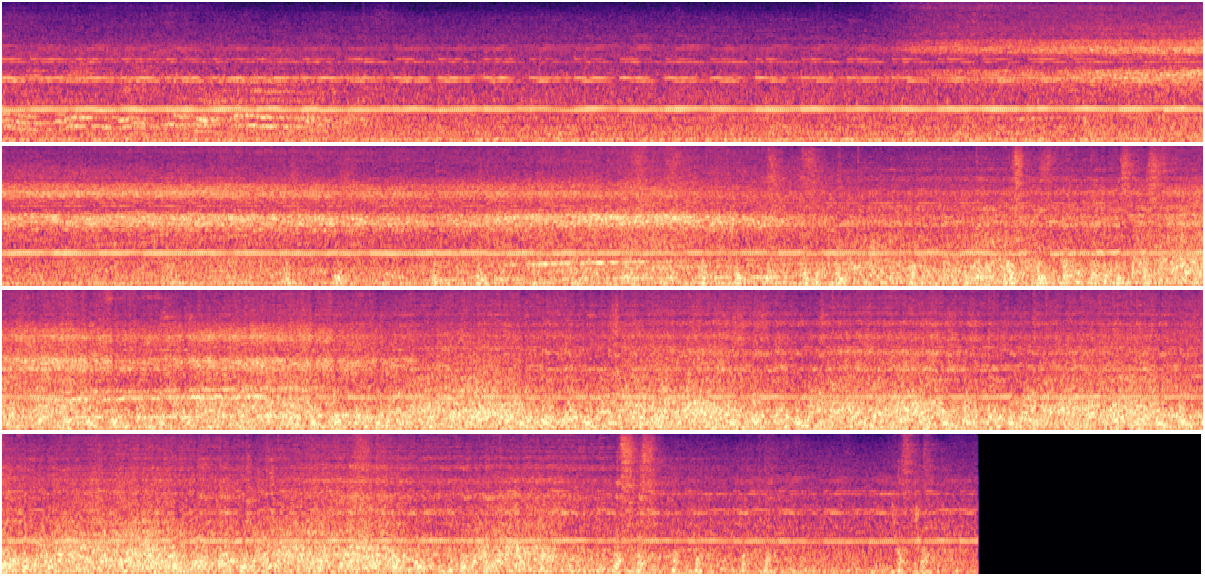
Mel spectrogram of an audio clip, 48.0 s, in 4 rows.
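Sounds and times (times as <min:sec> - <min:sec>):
electric train whine: 0:00.0 - 0:45.8
train wheels on tracks: 0:00.0 - 0:45.8.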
